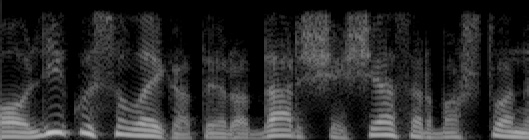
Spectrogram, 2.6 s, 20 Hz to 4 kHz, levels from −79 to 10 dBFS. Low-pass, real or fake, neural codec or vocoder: 3.6 kHz; fake; codec, 24 kHz, 0.9 kbps, DualCodec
